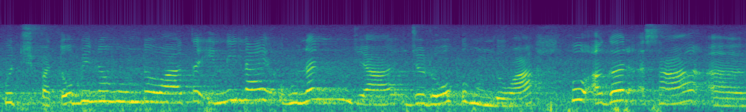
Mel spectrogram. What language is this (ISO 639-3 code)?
snd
